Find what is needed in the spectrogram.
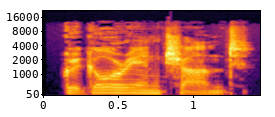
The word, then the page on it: gregorian chant: British English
